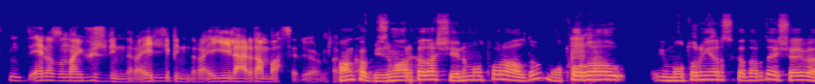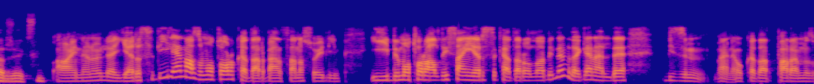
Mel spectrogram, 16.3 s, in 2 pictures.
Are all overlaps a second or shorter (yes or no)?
yes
